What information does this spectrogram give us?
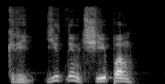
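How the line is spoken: Wheezing, struggling to breathe. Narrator (Russian): Силясь вздохнуть, прохрипел Кейс

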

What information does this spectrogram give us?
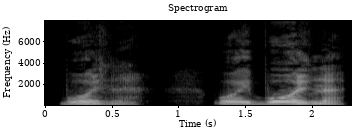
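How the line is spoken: Wounded man groaning. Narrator (Russian): стонал раненый

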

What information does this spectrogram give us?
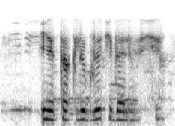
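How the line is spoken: Whisper. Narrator (Russian): шепнул он ей

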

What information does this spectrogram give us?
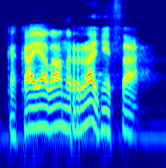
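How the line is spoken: Snorting. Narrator (Russian): Фыркнул он в конце концов

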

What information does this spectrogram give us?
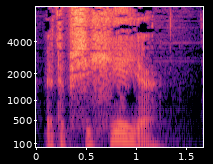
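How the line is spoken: Quiet, ashamed. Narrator (Russian): Совестись произнес тихо

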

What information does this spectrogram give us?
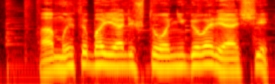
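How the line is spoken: Laughing. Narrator (Russian): засмеялся папа

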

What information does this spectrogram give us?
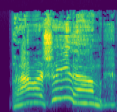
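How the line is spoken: Sudden roar while asleep. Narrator (Russian): взревел вдруг полковник, не просыпаясь

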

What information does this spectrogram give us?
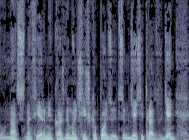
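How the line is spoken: Angry grumble. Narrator (Russian): Сердито пробурчал он

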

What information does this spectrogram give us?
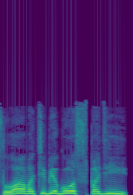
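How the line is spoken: Shouting at full voice. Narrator (Russian): Иоанн на коленях отбивал поклоны, крестился и кричал во все горло

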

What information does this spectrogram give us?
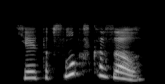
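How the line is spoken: Plain. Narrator (Russian): спросила Оксана

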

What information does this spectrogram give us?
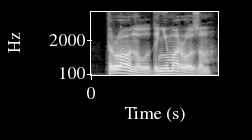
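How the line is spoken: Curt, clipped. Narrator (Russian): отрывисто сказал Павел Антонович

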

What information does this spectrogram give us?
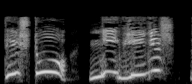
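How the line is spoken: Shouting. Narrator (Russian): закричал пятачок

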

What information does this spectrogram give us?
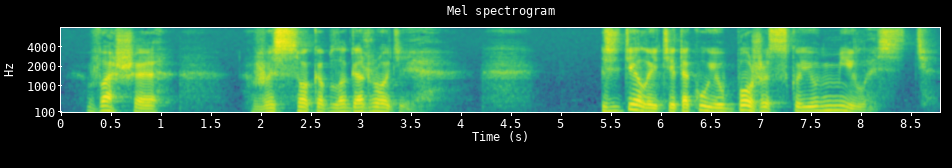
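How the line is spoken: Tearful trembling voice. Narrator (Russian): Слезы навернулись на глазах, и он дрожащим голосом произнес

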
